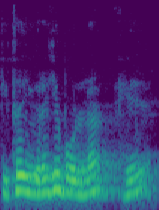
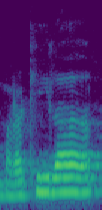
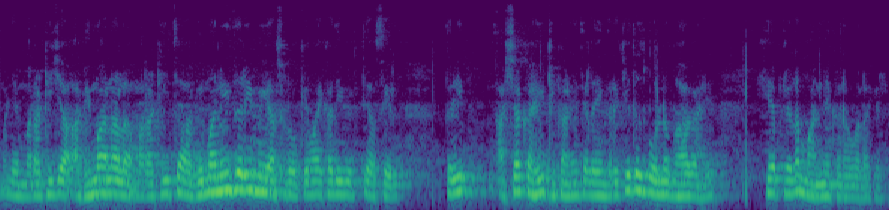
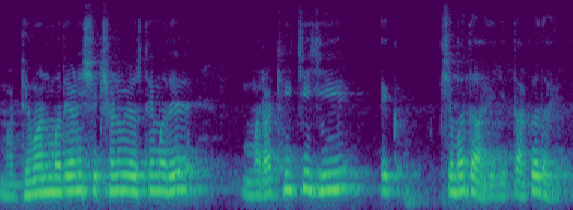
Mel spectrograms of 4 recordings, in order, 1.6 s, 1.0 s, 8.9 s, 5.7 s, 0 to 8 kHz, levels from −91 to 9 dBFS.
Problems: constant background noise, background conversations at intervals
